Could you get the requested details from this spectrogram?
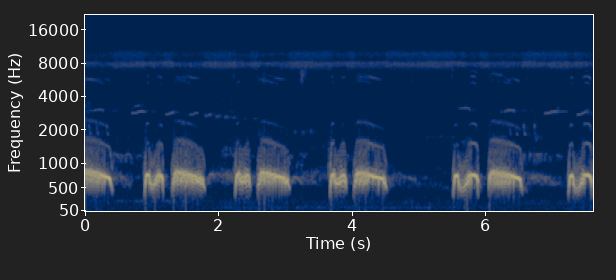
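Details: Cooing of a spotted dove: four repeated phrases, each a brief wobbling double coo then a longer smooth coo, the phrases spaced about one to two seconds apart, faint twittering in the background.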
